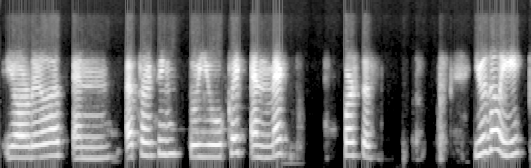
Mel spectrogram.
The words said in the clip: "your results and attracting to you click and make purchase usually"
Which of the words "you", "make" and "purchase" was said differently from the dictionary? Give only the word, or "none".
purchase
